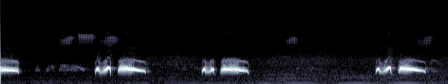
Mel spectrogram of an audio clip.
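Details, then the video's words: Spotted dove, 'giọng thổ' voice with 'thúc gù' cooing, repeating its two-part song four times: a quick double hoot then a longer steady low coo, phrases spaced roughly two to three seconds apart in an otherwise quiet setting. "cu cườm gáy đủ bài giọng thổ"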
